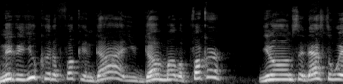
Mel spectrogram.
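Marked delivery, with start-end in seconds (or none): 0.0-2.3 furious, angry scolding rant, going hard. Retelling getting caught at Area fifty-one, the speaker imitates people going ham at him. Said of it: "They was going ham at me like".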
